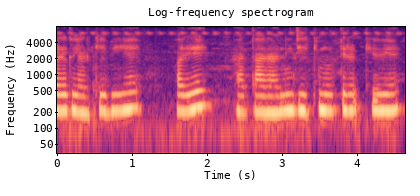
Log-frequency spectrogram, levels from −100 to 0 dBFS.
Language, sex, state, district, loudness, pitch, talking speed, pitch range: Hindi, female, Uttar Pradesh, Lucknow, -14 LUFS, 215 Hz, 180 wpm, 210-225 Hz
